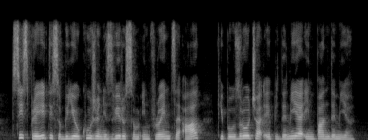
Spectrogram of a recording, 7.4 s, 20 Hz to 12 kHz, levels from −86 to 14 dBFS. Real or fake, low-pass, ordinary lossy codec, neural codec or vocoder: fake; 9.9 kHz; none; autoencoder, 22.05 kHz, a latent of 192 numbers a frame, VITS, trained on one speaker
